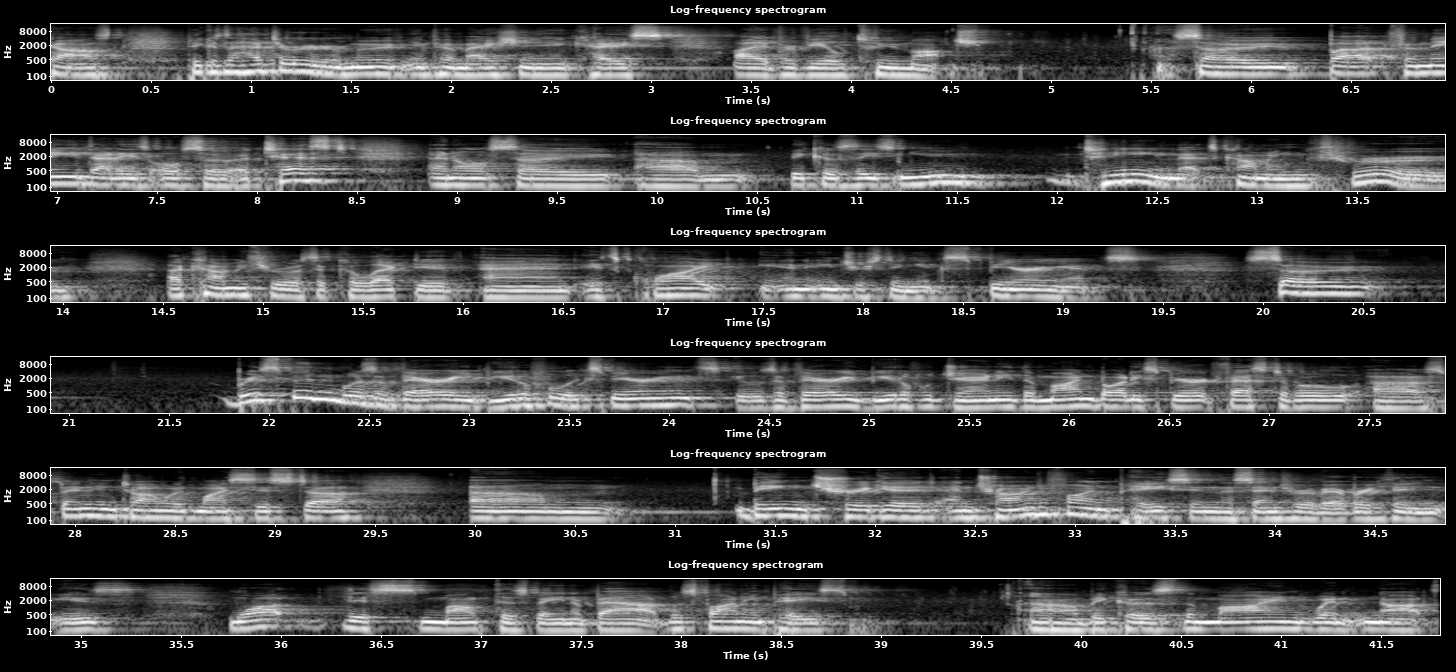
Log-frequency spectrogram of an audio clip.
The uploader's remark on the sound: Presented at the Mind Body Spirit Festival in Brisbane, Queensland, Australia and shared the Heart Activation Music on the main stage and a live sound healing session.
